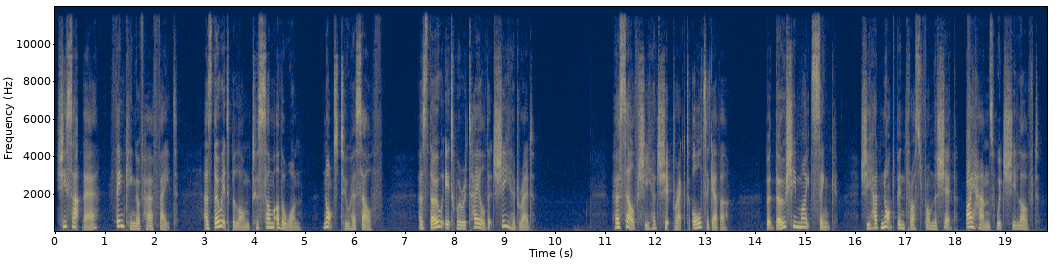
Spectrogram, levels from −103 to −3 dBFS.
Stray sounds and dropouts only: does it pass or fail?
pass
